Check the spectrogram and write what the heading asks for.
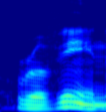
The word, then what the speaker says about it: Rovinj: And so this town is called Rovinj, a beautiful, cute little town if you ever get a chance to visit Croatia. And it is spelled Rovinj.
